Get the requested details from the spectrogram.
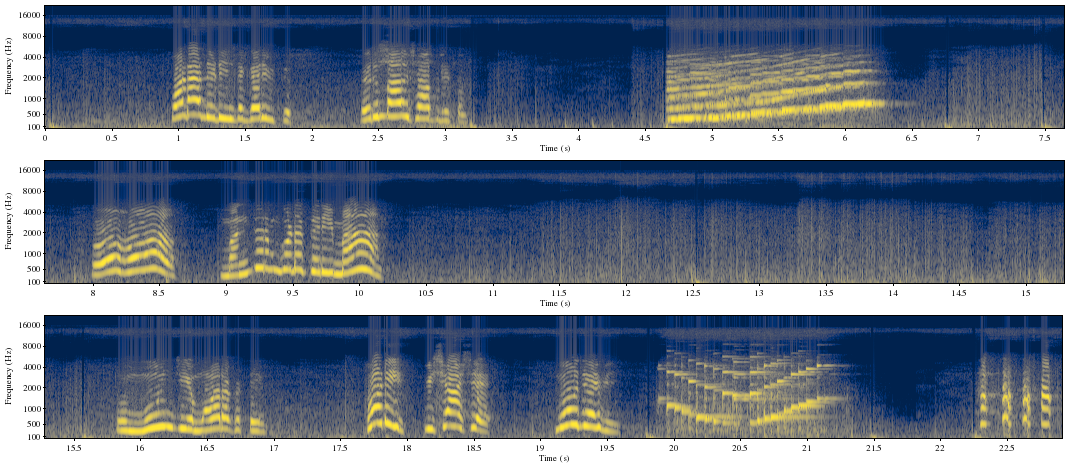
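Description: A young woman sings in short, high, wavering phrases.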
